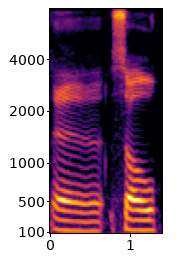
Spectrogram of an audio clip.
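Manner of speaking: ordinary talk, nothing marked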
